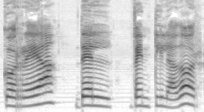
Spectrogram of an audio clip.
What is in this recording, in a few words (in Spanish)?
correa de ventilador, Spanish; picture dictionary; learn spanish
